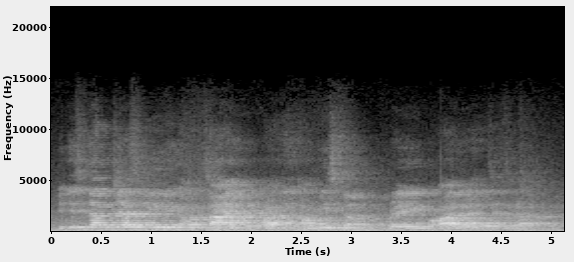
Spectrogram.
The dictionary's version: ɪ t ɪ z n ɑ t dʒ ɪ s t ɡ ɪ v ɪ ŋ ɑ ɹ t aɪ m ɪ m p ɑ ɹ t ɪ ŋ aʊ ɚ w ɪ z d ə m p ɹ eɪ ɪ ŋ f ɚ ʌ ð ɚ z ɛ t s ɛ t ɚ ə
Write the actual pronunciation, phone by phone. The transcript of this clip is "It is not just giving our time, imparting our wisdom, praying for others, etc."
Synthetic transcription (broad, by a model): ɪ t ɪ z n ɑ t dʒ ɪ s t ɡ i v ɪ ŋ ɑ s aɪ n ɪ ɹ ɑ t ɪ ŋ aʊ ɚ w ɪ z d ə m p ɹ eɪ ɪ ŋ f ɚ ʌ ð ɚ ɛ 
